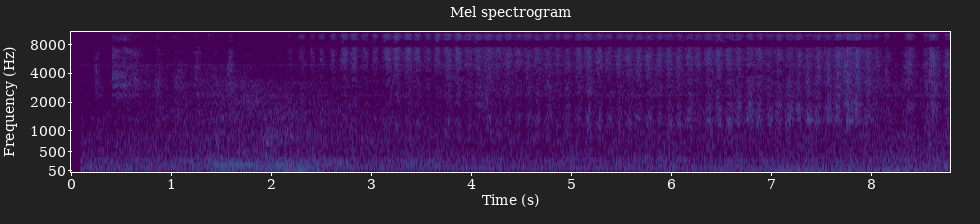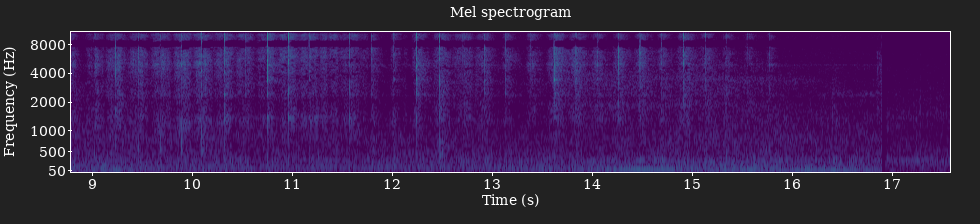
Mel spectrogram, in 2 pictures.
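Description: Icing sugar being sifted through a small metal hand sieve: the sieve is shaken and tapped in quick, scratchy strokes. The strokes grow stronger about halfway through and stop shortly before the end.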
